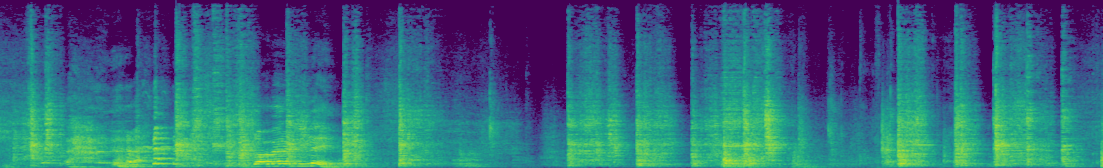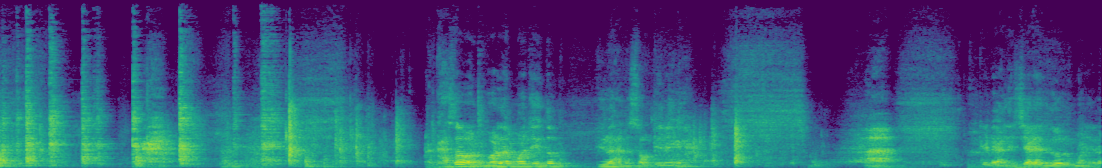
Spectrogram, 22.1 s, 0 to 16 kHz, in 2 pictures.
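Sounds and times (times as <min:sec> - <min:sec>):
spoons scraping and clinking on plates: 0:00.0 - 0:15.3.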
